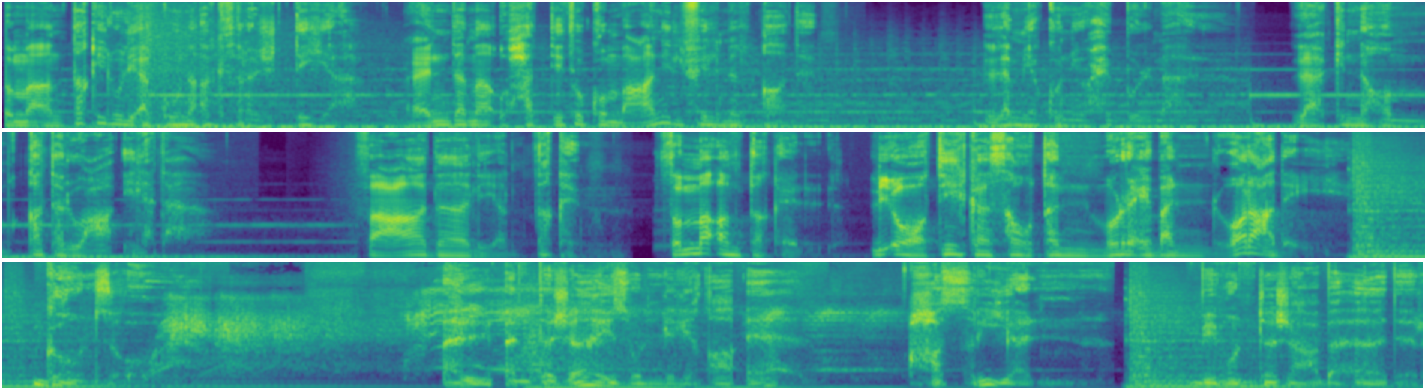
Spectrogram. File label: arabic movie trailers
